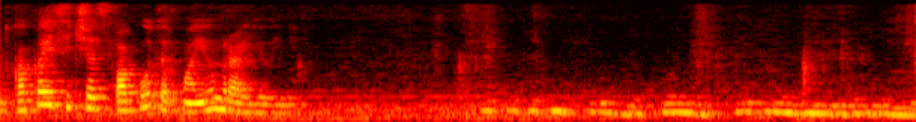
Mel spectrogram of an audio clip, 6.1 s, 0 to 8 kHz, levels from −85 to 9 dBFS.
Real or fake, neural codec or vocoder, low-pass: real; none; 7.2 kHz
